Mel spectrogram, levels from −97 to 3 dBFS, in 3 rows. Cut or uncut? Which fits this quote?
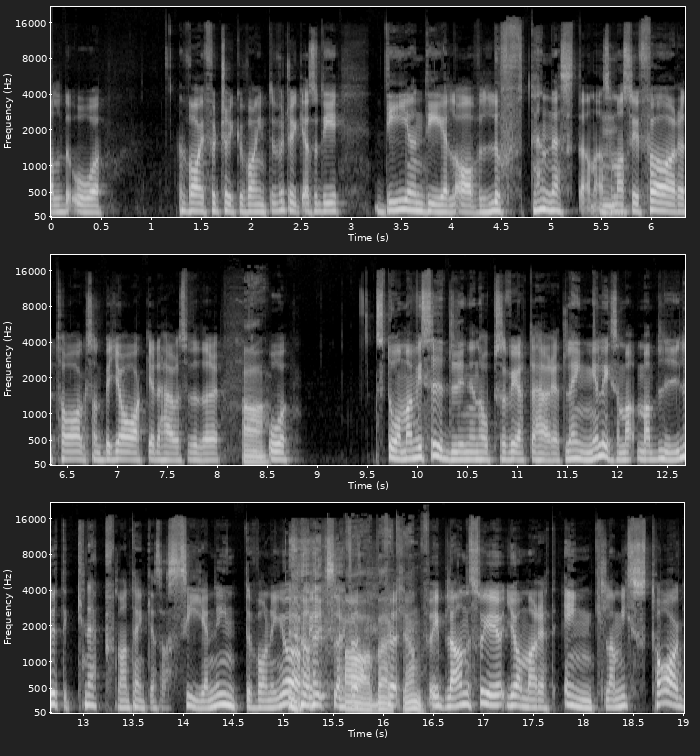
uncut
